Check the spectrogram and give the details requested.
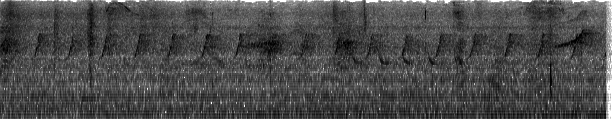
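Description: A bird calling a steady series of short, falling chirps, about three a second, over outdoor ambience, with one sharp click near the end.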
